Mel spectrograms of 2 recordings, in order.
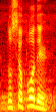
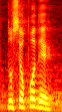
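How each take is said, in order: The two takes are said the same way.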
